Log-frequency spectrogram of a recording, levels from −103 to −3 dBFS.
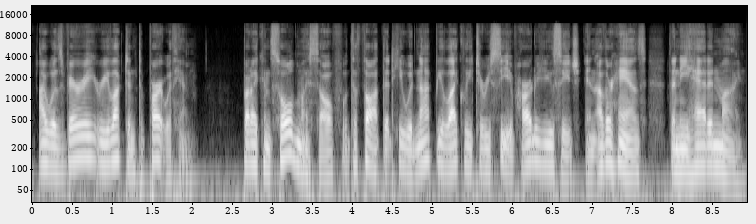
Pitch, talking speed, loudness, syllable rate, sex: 100 Hz, 220 wpm, -20 LUFS, 6.0 syllables/s, male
